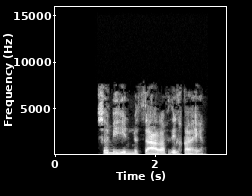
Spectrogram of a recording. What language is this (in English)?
Kabyle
